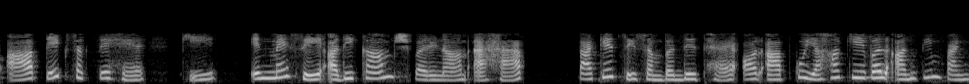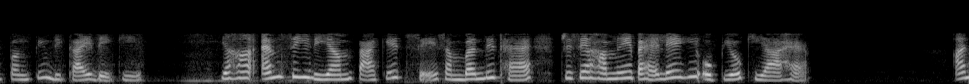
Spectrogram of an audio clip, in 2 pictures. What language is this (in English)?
Hindi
